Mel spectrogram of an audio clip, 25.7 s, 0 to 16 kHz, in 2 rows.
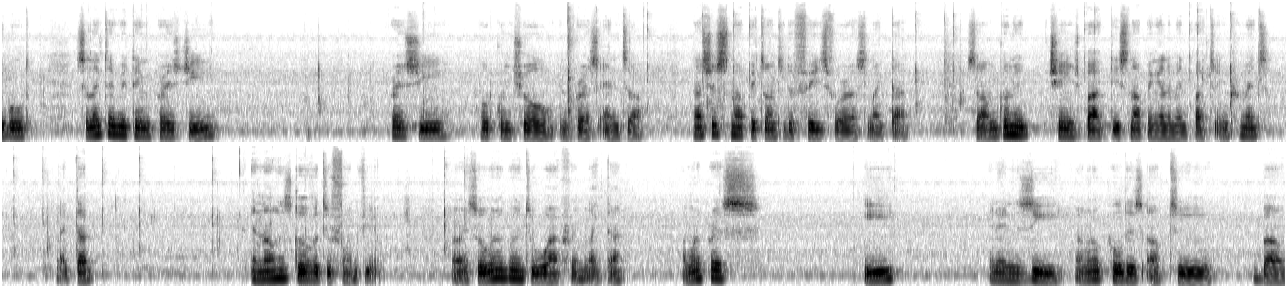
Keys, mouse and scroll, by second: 0.7 a, 4.2 g, 5.8 ctrl+Return, 6.5-10.9 middle drag, 7.2 scroll down 2, 8.3-9.2 scroll down 2, 10.9-12.3 drag, 12.3-14.3 middle drag, 12.7-13.0 scroll up 2, 13.5 scroll down 2, 14.0 scroll up 2, 15.3 scroll down 1, 15.9 KP_1, 16.6-16.9 scroll up 1, 16.9 z, 17.0-21.4 shift+middle drag, 17.6-18.3 scroll up 2, 18.3-20.0 scroll up 1, 20.0-21.2 scroll up 1, 21.2 scroll up 1, 21.4 e.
